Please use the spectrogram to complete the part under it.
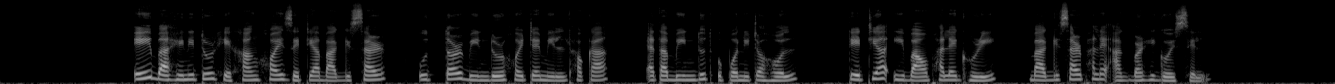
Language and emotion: Assamese, neutral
